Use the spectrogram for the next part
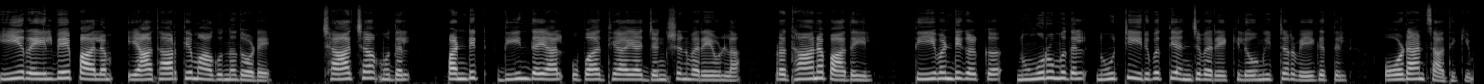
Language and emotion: Malayalam, neutral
